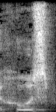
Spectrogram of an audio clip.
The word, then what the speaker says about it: whose: Ahora, cuidado que whose tiene la misma pronunciación que who is. Yo puedo decir, who's that? ¿Quién es él? Suena igual que who's de quién.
